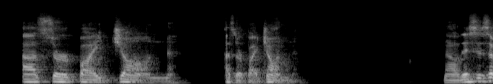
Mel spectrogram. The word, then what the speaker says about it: Azerbaijan: So, zer, by, John, Azerbaijan, Azerbaijan.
